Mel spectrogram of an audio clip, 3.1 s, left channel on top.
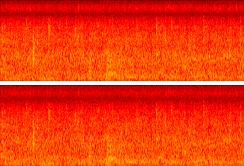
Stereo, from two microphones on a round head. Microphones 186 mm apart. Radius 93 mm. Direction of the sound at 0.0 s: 15° left (ahead or behind).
